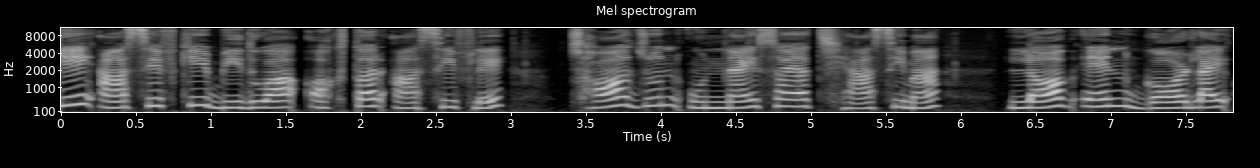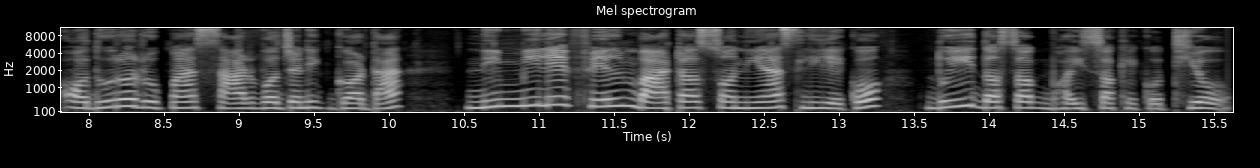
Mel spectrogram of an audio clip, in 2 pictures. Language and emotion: Nepali, neutral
